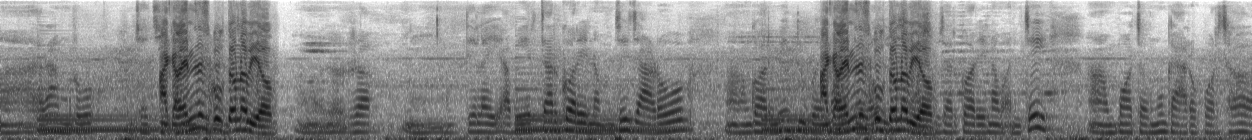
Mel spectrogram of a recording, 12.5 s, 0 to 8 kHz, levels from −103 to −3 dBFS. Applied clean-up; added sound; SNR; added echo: none; Electric guitar / Strum + Fixed-wing aircraft, airplane; -3 dB; none.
